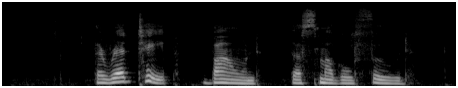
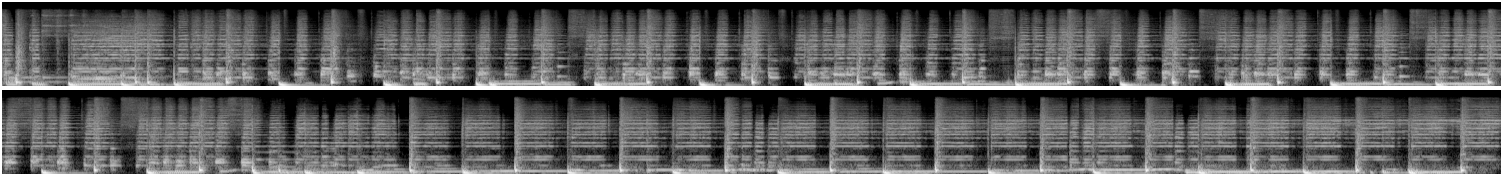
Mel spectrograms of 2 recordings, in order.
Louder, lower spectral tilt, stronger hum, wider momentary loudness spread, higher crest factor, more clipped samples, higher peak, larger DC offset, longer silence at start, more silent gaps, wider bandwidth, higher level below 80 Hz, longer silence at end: second, -28 LUFS vs -14 LUFS; first, -7 dB/octave vs -4.5 dB/octave; neither; first, 14 LU vs 4 LU; about the same, 18 dB vs 14 dB; second, under 0.1% vs 0.2%; second, -10 dBFS vs 0 dBFS; neither; first, 0.95 s vs 0 s; neither; about the same, 15.5 kHz vs 16 kHz; second, -66 dBFS vs -18 dBFS; first, 0.5 s vs 0 s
